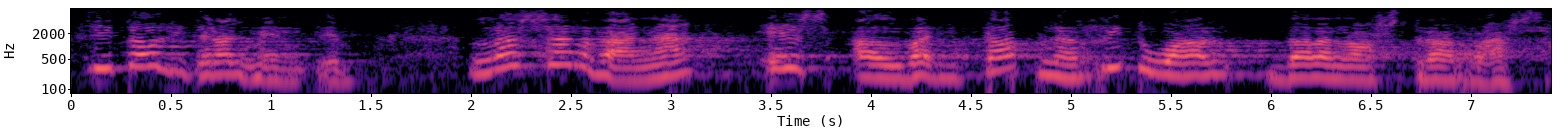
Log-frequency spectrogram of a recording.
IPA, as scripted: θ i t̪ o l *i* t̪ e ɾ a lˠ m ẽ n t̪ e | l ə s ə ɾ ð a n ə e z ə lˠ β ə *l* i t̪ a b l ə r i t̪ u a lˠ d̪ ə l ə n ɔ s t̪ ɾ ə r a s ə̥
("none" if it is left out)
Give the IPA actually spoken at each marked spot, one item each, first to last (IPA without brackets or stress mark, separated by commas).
i, ɾ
